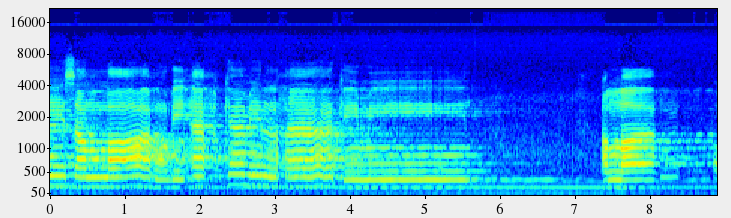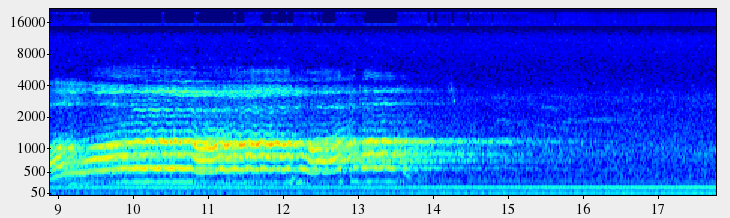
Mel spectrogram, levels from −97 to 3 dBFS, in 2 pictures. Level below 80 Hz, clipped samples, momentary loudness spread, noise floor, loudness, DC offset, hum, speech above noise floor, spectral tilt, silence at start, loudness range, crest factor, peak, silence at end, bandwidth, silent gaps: -68 dBFS; under 0.1%; 19 LU; -58 dBFS; -33 LUFS; under 0.1%; 60 Hz at -65 dBFS; 25 dB; -3.5 dB/octave; 0 s; 12 LU; 16 dB; -18 dBFS; 0.05 s; over 20 kHz; none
